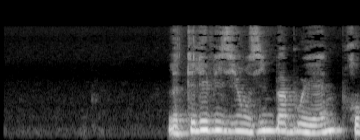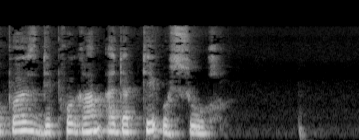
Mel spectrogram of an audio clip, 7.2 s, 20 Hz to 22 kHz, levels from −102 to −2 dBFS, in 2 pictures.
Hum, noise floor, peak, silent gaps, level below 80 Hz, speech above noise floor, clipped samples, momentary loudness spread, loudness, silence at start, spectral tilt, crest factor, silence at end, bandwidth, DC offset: none; -74 dBFS; -6 dBFS; none; -66 dBFS; 53 dB; under 0.1%; 9 LU; -22 LUFS; 1.7 s; -6.5 dB/octave; 18 dB; 1.45 s; 11.5 kHz; under 0.1%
